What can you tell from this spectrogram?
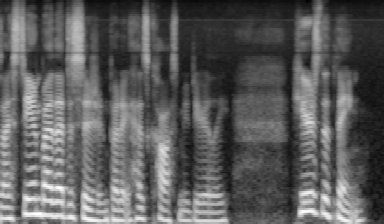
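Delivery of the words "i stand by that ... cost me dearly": ordinary delivery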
